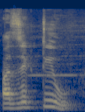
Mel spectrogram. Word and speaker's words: adjective: देखो बहुत लोग एडजेक्टिव पढ़ता है, एडजेक्टिव नहीं होता है, डी साइलेंट होता है, एडजेक्टिव।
